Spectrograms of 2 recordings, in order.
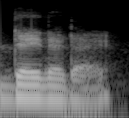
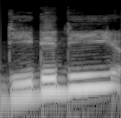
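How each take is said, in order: First: Each syllable has an 'ay' vowel, like 'day'. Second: Each syllable has an 'ee' vowel, like 'dee'. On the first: "or Day to Day?" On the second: "Is it D to D"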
